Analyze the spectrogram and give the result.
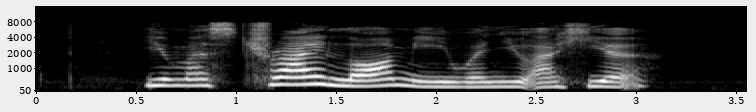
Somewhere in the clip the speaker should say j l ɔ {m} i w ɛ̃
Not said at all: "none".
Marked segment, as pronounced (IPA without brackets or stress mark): m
